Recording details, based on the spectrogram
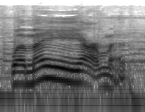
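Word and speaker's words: ومن يعمل: Contoh: wa may ya'mal. Wa may ya'mal. Wa may ya'mal terdiri dari kata man dan ya'mal. Man dan ya'mal. Nun sukun bertemu dengan ya.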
